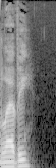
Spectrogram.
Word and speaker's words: Levy: Eugene Levy.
